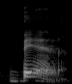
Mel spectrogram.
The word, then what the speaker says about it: been: And notice that pronunciation in American English, it's been. Be been.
